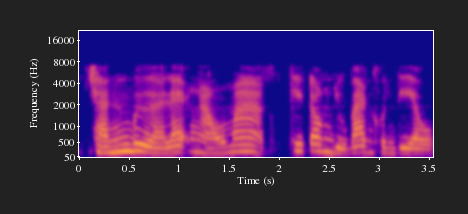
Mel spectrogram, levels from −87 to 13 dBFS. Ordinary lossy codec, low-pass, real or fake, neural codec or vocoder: none; 7.2 kHz; real; none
